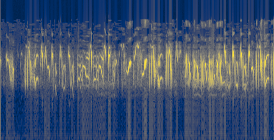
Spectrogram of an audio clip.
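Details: Pied wagtail in Alamillo Park, Seville, Spain, gives a dense, continuous run of high, sharp twittering chirps with no pause; no other sounds stand out.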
